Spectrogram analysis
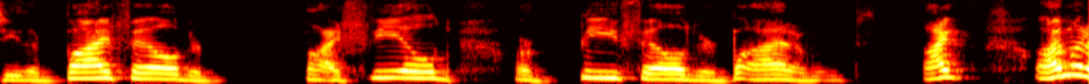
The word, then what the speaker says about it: Biefeld: And now this is birth of the Byfield Brown effect, right? Yeah, I believe it. Yeah, I think we have 3 or 4 different pronunciations now. I call it the Biefeld Brown effect.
